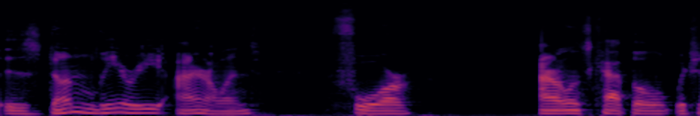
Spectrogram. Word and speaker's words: Dun Laoghaire: Today's port of call is Dun Laoghaire, which written in Gaelic is spelled nothing like it sounds.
